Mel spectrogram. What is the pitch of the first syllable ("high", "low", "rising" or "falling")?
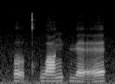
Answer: low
